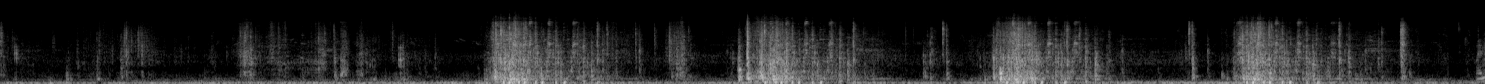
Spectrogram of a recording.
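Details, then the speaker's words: Fairly new Troy-Bilt mower with an automatic choke, no-start: after the choke was pried open and gas sprayed in, four rough pull-cord rattles and it never fires; the owner wonders if too much gas was sprayed, and spark is checked next. "have sprayed too much gas in there I'm not sure okay I'm going to wait a couple seconds give this a chance and then I'm going to try it one more time"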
